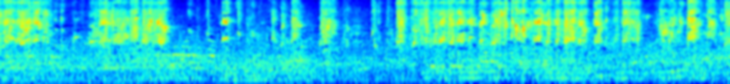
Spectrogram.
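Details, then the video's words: Flock of lovebirds (Fischer's and rosy-faced) chattering, played to stimulate mating: shrill, squeaky chirps and harsh squawks overlap in dense, high-pitched bursts that swell and fade every second or two. "تحفيز عصافير الفيشر والروز للتزوج بسرعة"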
